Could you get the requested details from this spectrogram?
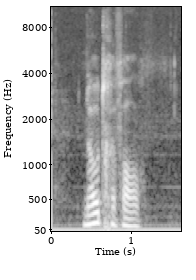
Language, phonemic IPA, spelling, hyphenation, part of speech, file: Dutch, /ˈnoːt.xəˌvɑl/, noodgeval, nood‧ge‧val, noun, Nl-noodgeval.ogg
- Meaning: emergency, emergency case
